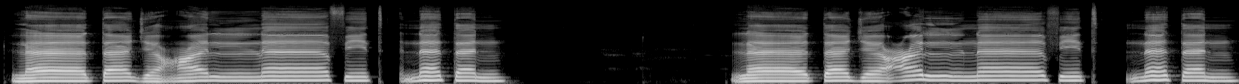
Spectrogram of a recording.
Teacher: huruf ja berharakat sukun kita pantulkan atau kita qalqalahkan.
